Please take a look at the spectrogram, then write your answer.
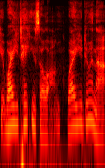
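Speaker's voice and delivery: stern, strict grandmotherly scolding voice. Imitating a coach who watches the sets: imitating a strict coach. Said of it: "she's like that strict grandma".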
